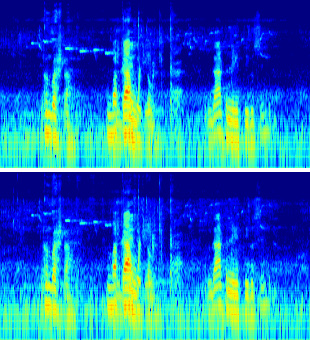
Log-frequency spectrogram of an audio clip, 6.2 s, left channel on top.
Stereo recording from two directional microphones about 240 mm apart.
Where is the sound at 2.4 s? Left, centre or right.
Left.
